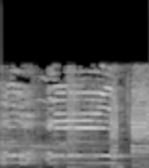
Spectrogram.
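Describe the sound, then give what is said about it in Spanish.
A loud rooster crow rings out in one long, strained cock-a-doodle-doo with a harsh, harmonic tone, rising and wavering before breaking off, with no talking over it. It is heard on Radio Activa's year-end special. “Este es el especial de fin de año con el Gallo de Radio Activa.”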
